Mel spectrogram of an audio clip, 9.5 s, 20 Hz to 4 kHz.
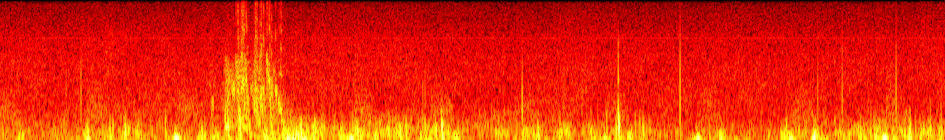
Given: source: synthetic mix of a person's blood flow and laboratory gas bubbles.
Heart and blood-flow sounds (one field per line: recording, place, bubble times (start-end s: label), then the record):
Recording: Doppler ultrasound of blood flow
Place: subclavian vein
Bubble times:
2.08-2.17 s: bubbles
2.23-2.88 s: bubbles
From the record:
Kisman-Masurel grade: 212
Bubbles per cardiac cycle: several, 3 to 8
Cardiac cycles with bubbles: 1 to 10%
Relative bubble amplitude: moderate (0.250 to 0.450)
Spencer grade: 1 (occasional bubble signal discernible with the cardiac motion signal, with majority of cardiac periods free of bubbles)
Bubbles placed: anywhere in the cardiac cycle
